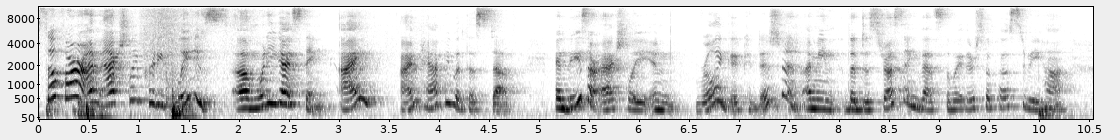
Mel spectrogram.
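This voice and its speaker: The speech is fairly quick, with very wide pitch swings. Noticeable background noise and audible room echo are present. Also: woman, high pitch for a woman. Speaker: reseller vlogger. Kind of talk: unboxing vlog. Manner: casual, hesitant with fillers.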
